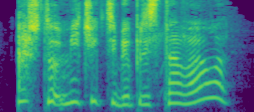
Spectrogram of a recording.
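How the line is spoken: Laughing. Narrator (Russian): рассмеялась Юли

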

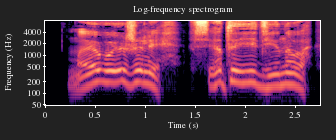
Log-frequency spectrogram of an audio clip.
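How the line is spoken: Hoarse announcement. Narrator (Russian): хрипло объявил он

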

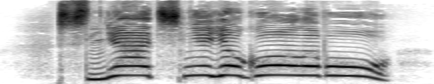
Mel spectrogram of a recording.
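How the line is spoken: Shrill shout. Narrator (Russian): пронзительно крикнула королева

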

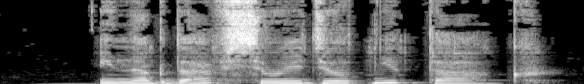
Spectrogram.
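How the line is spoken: Dreamy voice. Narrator (Russian): проговорила она мечтательным голосом

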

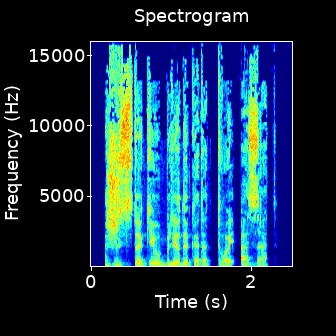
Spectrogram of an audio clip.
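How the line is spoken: Muttering. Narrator (Russian): пробормотал Паран

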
